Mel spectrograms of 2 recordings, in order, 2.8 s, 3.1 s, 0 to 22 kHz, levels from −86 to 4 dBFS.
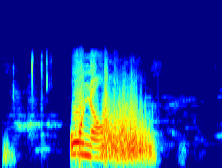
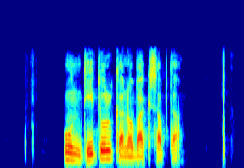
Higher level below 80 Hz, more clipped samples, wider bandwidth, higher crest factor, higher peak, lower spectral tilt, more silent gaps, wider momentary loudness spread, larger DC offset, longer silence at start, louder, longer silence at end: about the same, -54 dBFS vs -58 dBFS; neither; about the same, 7.4 kHz vs 7.8 kHz; about the same, 14 dB vs 16 dB; about the same, -2 dBFS vs -2 dBFS; first, -7 dB/octave vs -5.5 dB/octave; neither; second, 12 LU vs 24 LU; neither; second, 0.05 s vs 0.8 s; first, -13 LUFS vs -16 LUFS; about the same, 0.85 s vs 0.8 s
